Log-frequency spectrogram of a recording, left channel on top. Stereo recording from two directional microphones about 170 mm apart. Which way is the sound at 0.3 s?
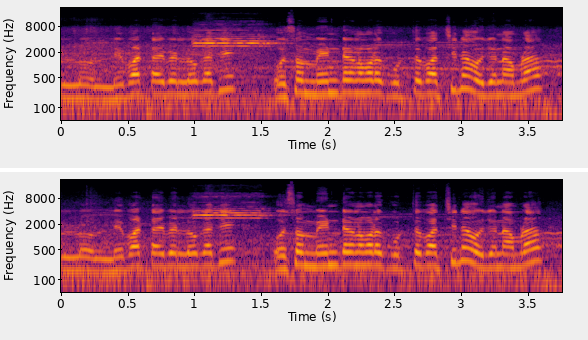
30° right (ahead or behind).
